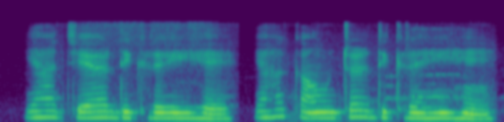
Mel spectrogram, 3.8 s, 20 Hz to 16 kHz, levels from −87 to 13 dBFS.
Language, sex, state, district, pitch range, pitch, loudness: Hindi, female, Bihar, Gaya, 160-180 Hz, 165 Hz, -14 LUFS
